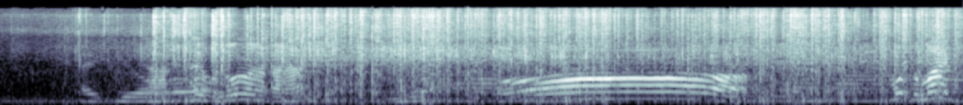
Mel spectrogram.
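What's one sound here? A firework fountain hisses and crackles loudly.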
